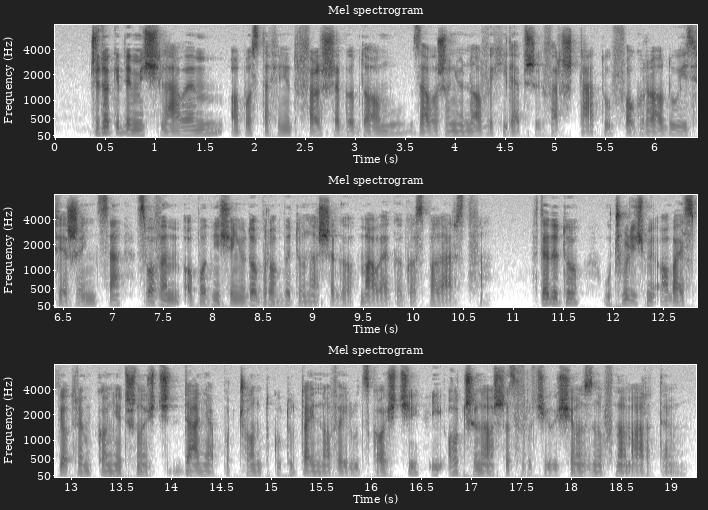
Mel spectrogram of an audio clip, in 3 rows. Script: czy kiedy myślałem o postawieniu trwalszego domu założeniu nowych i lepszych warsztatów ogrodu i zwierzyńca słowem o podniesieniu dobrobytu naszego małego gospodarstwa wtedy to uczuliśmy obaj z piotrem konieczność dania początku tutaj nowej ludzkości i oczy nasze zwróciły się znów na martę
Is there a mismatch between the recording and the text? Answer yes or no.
yes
